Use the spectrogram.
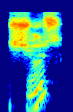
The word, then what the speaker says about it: Tschüss: aquí es ya, miren, esta U con diéresis, que esto de aquí no es la Y, bien, que nosotros conocemos, sino que es una representación de un sonido de I, pero redondo. La I es un sonido,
